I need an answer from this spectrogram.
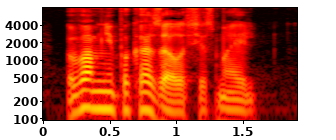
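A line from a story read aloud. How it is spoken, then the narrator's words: Sighing. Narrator (Russian): Ральф вздохнул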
